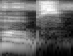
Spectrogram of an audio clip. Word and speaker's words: herbs: on the front of herbs, because it's it is there. There is an H, and it should be pronounced.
